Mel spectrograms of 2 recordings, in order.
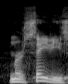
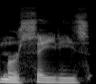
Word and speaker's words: Mercedes: So, Mercedes, Max, it's a great word. There's 3 E's. Each one of them is pronounced differently.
